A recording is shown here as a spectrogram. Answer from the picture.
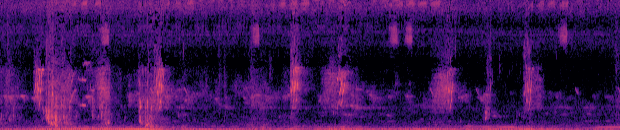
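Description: Faint outdoor ambience: scattered short, high bird chirps over a low steady hum.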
